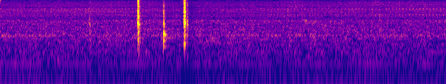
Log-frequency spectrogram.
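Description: A quick cluster of sharp plastic clicks from the Inficon Stratus leak detector's housing being handled, about a second in, over a steady low hum.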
